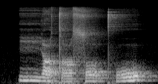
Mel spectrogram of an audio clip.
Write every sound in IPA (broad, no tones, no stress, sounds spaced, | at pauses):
iː tˤ ə˞ sˤ ʉ pʰ o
